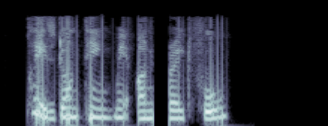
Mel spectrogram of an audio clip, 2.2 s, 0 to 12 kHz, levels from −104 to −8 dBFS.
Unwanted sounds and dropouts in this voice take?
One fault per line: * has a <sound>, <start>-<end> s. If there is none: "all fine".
* has a dropout, 1.0-1.1 s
